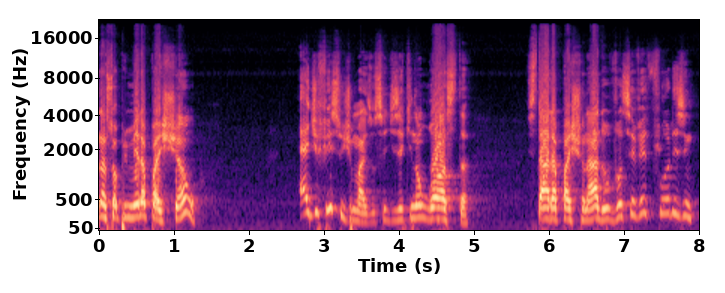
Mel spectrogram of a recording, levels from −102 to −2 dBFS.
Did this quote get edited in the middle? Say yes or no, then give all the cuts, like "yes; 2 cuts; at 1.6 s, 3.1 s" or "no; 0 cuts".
no; 0 cuts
